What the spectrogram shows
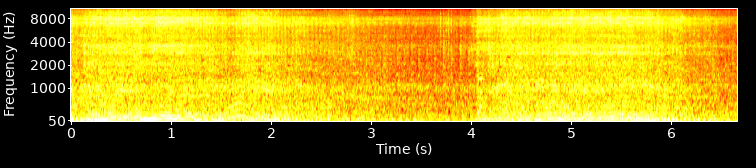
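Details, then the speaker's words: Cold first start on a single-cylinder motorcycle: loud metallic tapping, about three knocks a second, over a ragged idle; carbon buildup striking the piston, and the noise fades once the engine warms up. "Yung kapagka malamig ang makina sa unang andar mga bossing ay maingay na parang akala mo ay may nagtatagukto kang mga bakal."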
